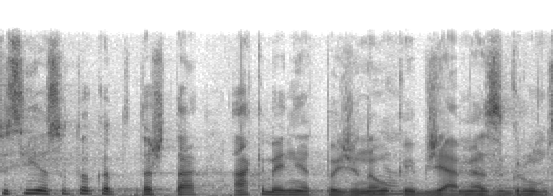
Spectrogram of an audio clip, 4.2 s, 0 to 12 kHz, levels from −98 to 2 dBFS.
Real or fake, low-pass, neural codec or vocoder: real; 9.9 kHz; none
